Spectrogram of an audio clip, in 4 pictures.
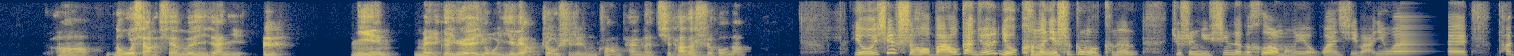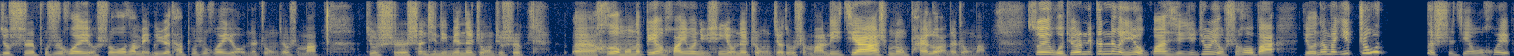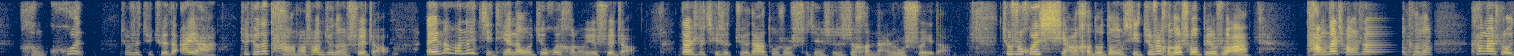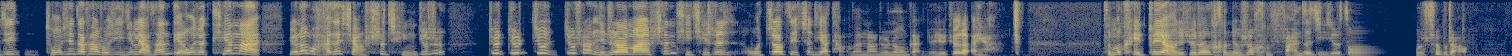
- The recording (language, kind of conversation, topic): Chinese, advice, 你睡前思绪不断、焦虑得难以放松入睡时，通常是什么情况导致的？
- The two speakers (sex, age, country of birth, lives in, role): female, 35-39, China, United States, user; male, 45-49, China, United States, advisor
- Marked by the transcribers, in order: throat clearing; distorted speech; tsk; lip smack; other background noise; static; tsk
